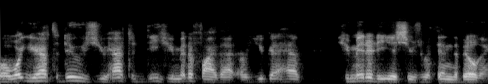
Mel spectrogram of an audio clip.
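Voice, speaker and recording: This is a man speaking. His pitch sits fairly high. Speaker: energy management consultant. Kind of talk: webinar presentation. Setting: webinar. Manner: fast.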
